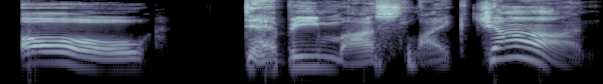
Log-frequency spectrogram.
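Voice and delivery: high, drawn-out mock epiphany; dawning realization. Acted moment of belated realization.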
